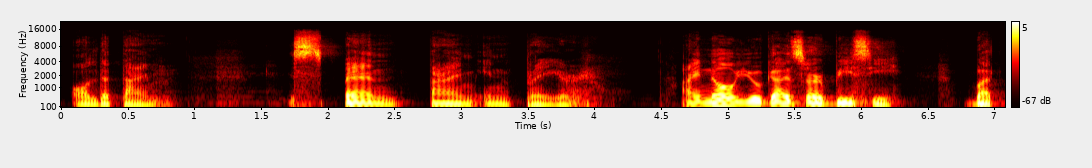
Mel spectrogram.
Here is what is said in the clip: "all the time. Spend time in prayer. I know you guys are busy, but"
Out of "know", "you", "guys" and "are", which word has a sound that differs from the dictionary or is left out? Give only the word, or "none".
guys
